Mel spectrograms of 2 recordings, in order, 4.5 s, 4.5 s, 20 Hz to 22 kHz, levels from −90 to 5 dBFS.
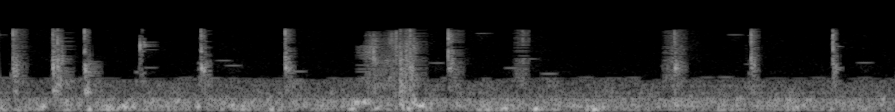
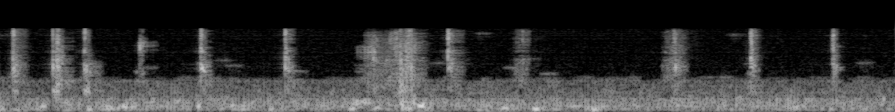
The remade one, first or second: second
